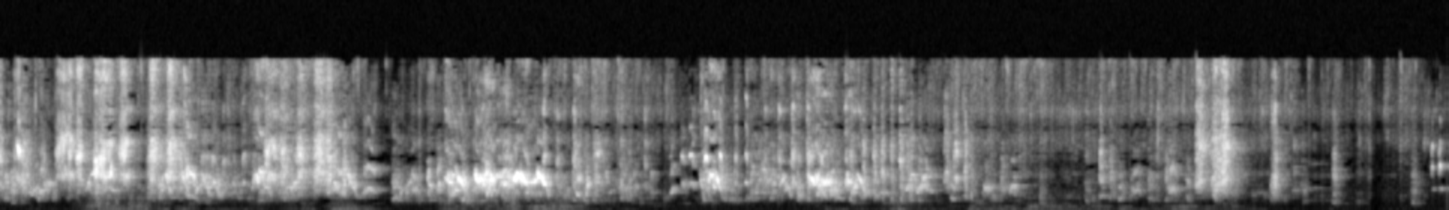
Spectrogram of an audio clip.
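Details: Chattering budgerigars at morning time, waves of quick buzzy chirps and warbles repeating rapidly, fading somewhat toward the end, with soft low rumbles underneath.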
